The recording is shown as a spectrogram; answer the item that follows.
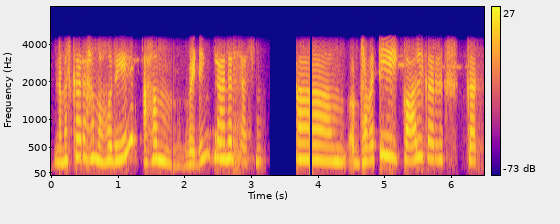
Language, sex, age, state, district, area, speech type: Sanskrit, female, 30-45, Andhra Pradesh, Krishna, urban, conversation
